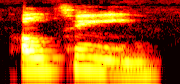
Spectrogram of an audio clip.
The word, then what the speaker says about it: poutine: Can you make Irish poutine at home? Am I pronouncing that correctly?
